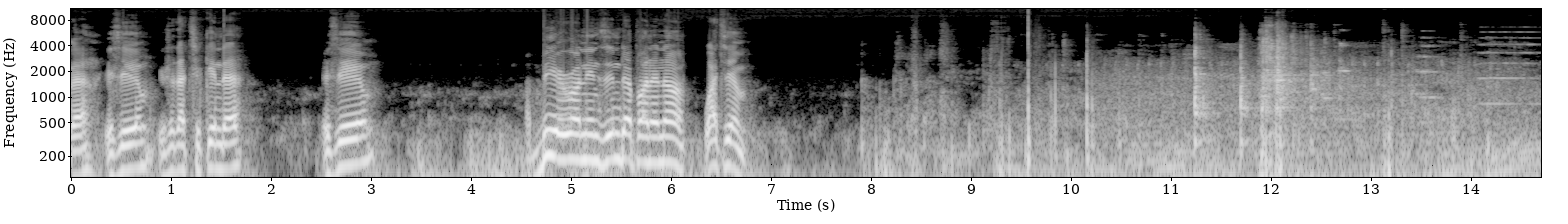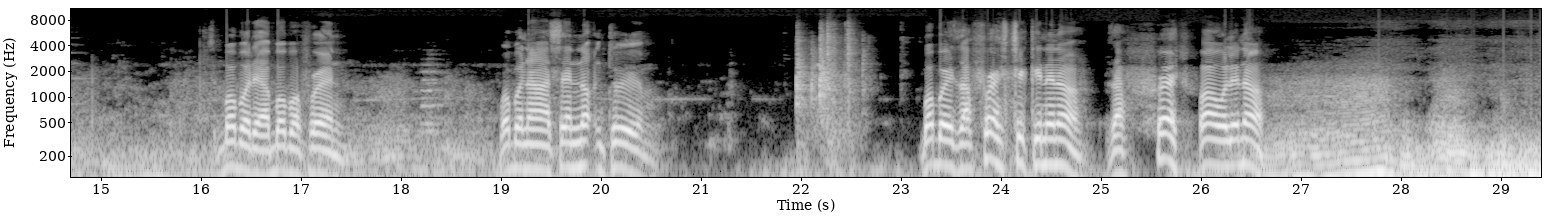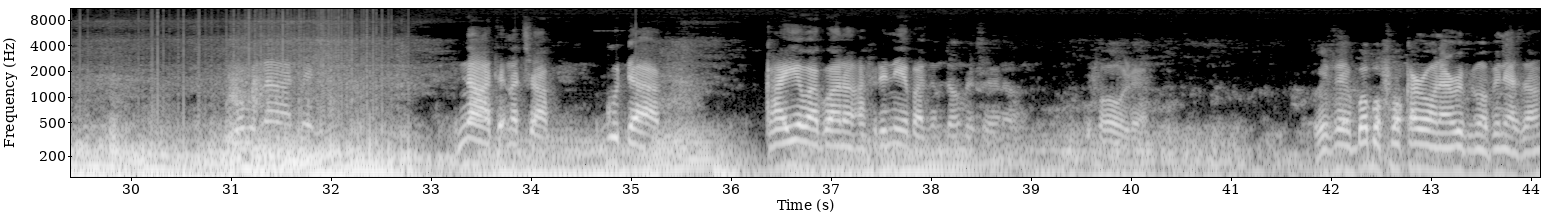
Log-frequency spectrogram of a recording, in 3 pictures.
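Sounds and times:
engine droning: 8.5s - 22.0s, 22.8s - 44.0s
sharp knocks and clicks: 9.1s - 15.0s, 21.2s - 23.2s.

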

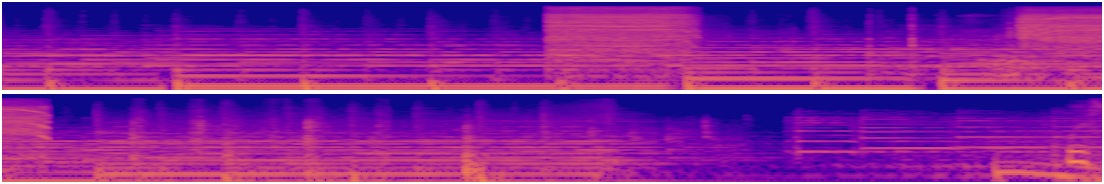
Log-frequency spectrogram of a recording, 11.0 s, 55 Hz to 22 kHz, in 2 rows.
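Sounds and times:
background music: 0.0s - 11.0s
router cutting with high whine: 5.1s - 5.8s.

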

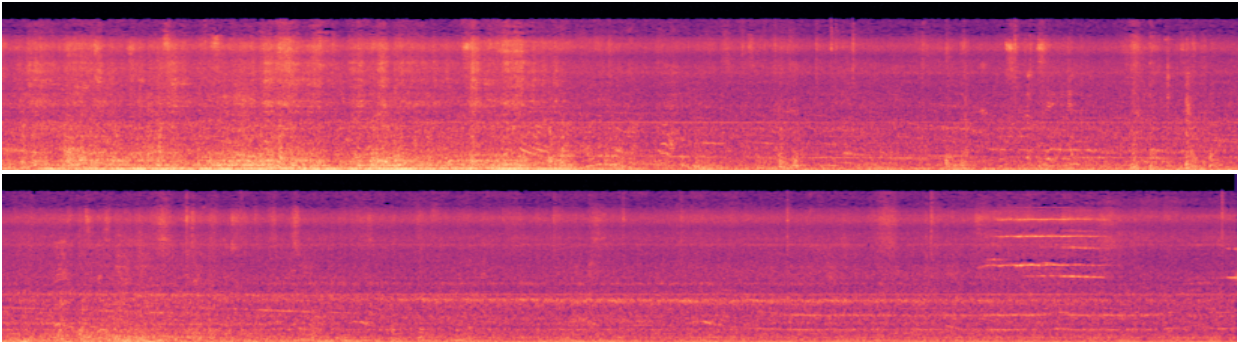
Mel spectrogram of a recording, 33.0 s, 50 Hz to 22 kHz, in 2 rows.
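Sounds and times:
train wheels and running gear: 0.0s - 26.0s.

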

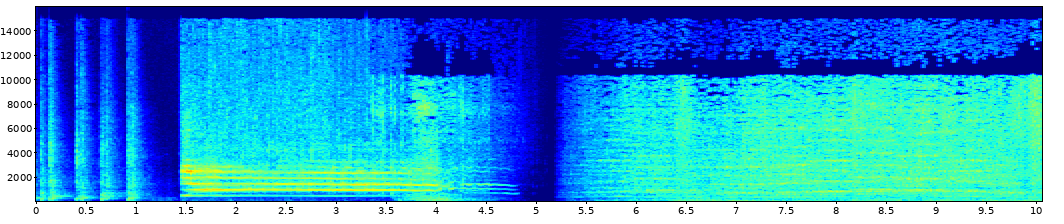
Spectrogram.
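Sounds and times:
drum strikes: 0.0s - 1.4s.

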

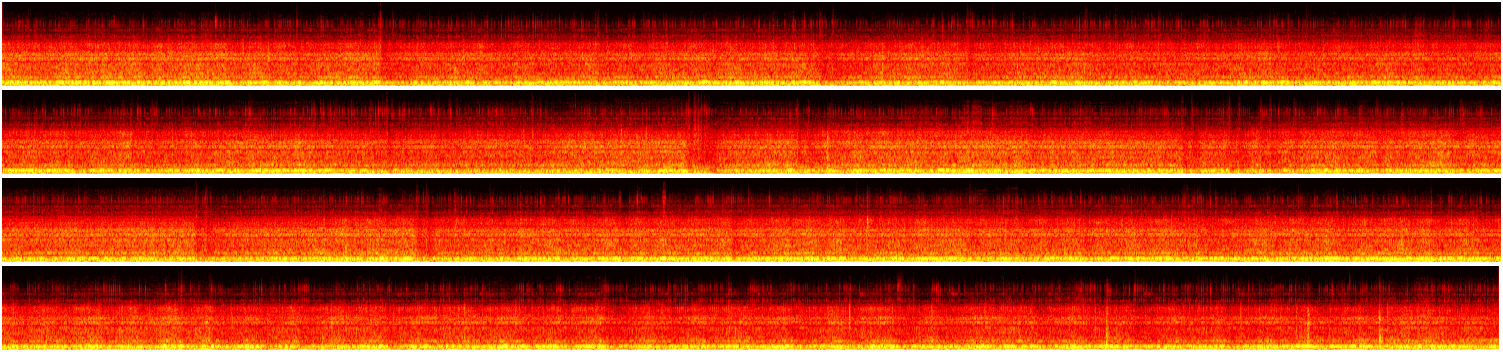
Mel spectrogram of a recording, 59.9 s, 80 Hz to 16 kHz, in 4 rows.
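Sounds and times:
tyre noise on road: 0.0s - 59.9s
wind buffeting microphone: 0.0s - 59.9s.

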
